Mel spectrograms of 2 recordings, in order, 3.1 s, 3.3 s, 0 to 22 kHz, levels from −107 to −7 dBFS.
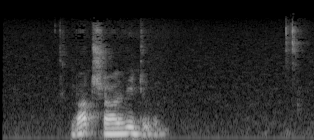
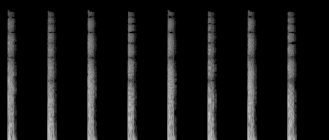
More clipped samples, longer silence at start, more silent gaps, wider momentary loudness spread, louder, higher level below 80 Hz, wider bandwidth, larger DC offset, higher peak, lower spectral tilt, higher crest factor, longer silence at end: neither; first, 0.7 s vs 0.1 s; second, none vs 0.16-0.48 s, 0.57-0.88 s, 0.97-1.28 s, 1.37-1.68 s, 1.76-2.08 s, 2.16-2.48 s, 2.56-2.88 s; first, 19 LU vs 2 LU; first, -36 LUFS vs -40 LUFS; second, -70 dBFS vs -50 dBFS; second, 12.5 kHz vs 16 kHz; neither; about the same, -22 dBFS vs -22 dBFS; first, -6.5 dB/octave vs -3.5 dB/octave; about the same, 18 dB vs 20 dB; second, 0.15 s vs 0.35 s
